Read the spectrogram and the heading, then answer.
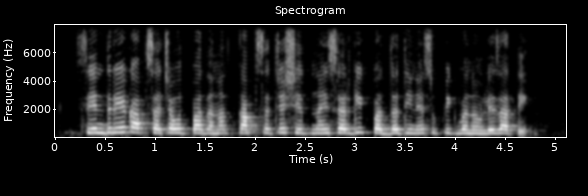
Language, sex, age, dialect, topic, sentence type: Marathi, female, 18-24, Standard Marathi, agriculture, statement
